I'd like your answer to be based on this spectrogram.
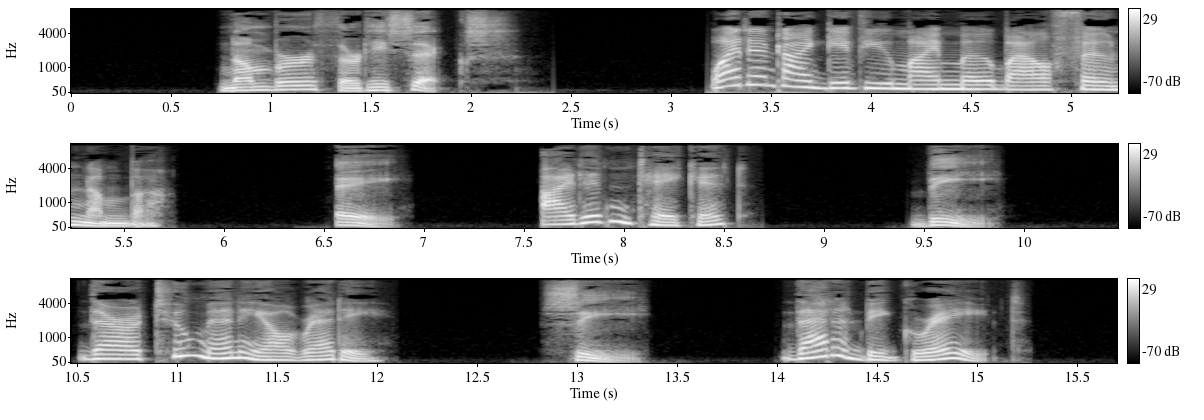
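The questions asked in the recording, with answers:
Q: Why don't I give you my mobile phone number?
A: C: That'd be great.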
